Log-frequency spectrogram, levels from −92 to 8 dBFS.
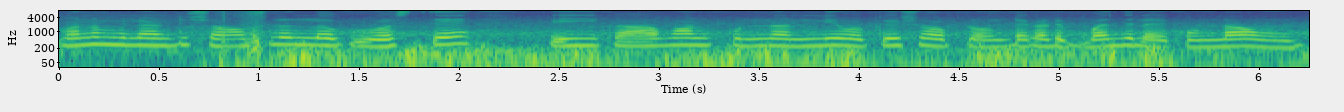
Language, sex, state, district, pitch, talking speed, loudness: Telugu, female, Andhra Pradesh, Visakhapatnam, 245 Hz, 165 wpm, -14 LUFS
